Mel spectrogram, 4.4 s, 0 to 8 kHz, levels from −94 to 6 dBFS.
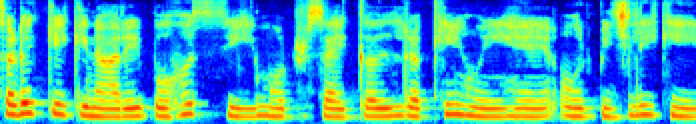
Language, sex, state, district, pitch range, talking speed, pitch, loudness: Hindi, female, Uttar Pradesh, Jyotiba Phule Nagar, 195-230 Hz, 190 wpm, 205 Hz, -17 LUFS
